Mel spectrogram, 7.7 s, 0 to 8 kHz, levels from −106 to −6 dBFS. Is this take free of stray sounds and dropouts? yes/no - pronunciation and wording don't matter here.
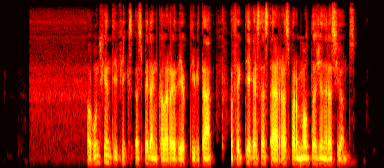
yes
